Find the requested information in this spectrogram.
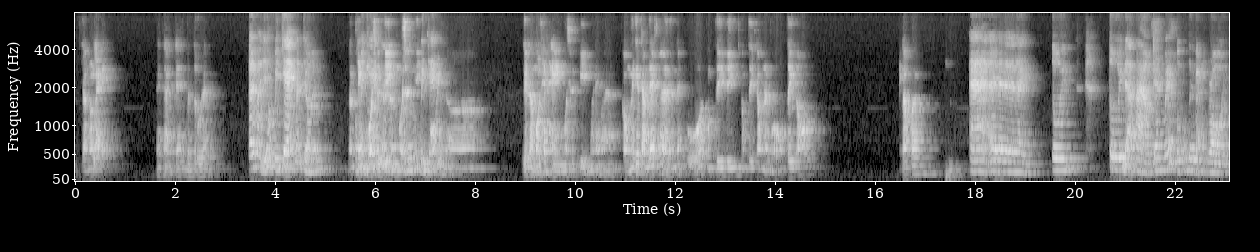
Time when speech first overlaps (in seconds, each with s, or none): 5.6 s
